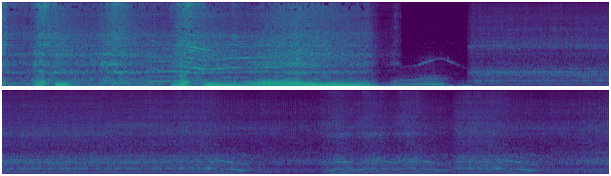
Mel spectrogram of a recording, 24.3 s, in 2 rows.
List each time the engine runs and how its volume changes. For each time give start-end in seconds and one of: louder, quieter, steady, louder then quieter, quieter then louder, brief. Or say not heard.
0.0-24.2 quieter.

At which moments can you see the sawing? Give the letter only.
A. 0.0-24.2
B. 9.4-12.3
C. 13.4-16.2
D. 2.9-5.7
D.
